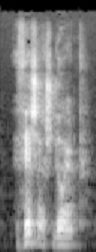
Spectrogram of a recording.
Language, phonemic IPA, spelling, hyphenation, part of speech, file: Dutch, /ˈvɪ.sərsˌdɔrp/, vissersdorp, vis‧sers‧dorp, noun, Nl-vissersdorp.ogg
- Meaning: fishing village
